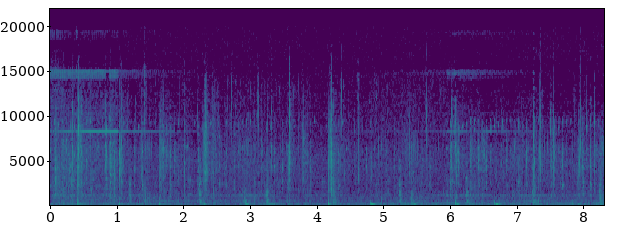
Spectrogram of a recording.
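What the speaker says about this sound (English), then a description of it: "hear footsteps again." Footsteps in the horror video game Song of Horror, set in a haunted house at night: irregular hollow thuds and knocks, a few louder steps standing out over a low ambient rumble, with no talk.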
